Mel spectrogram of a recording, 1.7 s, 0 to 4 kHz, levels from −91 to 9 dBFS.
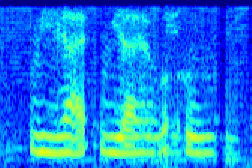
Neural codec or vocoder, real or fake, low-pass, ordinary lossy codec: none; real; 3.6 kHz; none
